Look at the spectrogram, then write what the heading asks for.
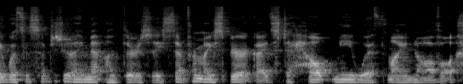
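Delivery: ordinary talk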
